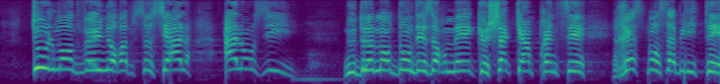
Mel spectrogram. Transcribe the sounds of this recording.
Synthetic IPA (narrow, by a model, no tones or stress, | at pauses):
t̪ulmɔ̃d̪vøynøʁɔpsɔsjalalɔ̃zi | nud̪əmɑ̃d̪ɔ̃d̪ezɔʁmɛkəʃakʲɛ̃pχɛnseʁɛspɔ̃sabilit̪e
